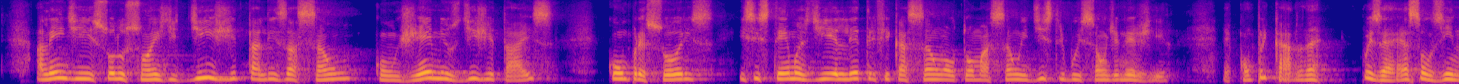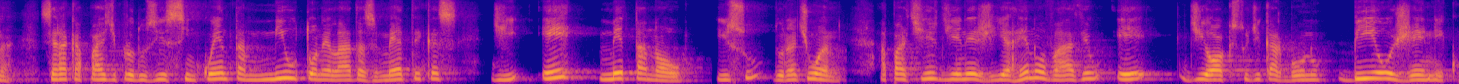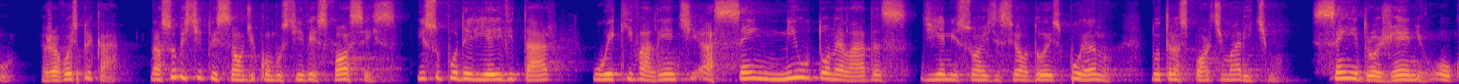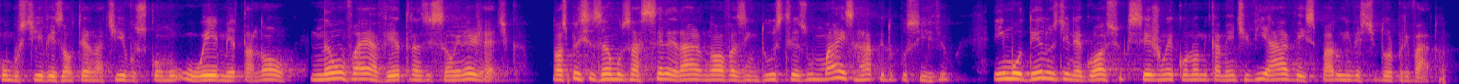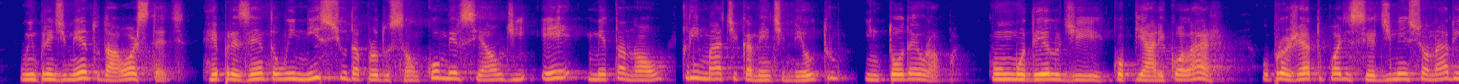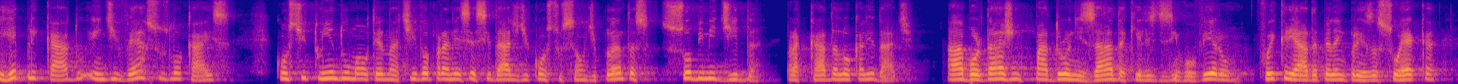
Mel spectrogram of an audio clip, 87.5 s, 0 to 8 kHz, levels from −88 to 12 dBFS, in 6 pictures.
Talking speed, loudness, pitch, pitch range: 120 wpm, -17 LUFS, 180 Hz, 165-195 Hz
